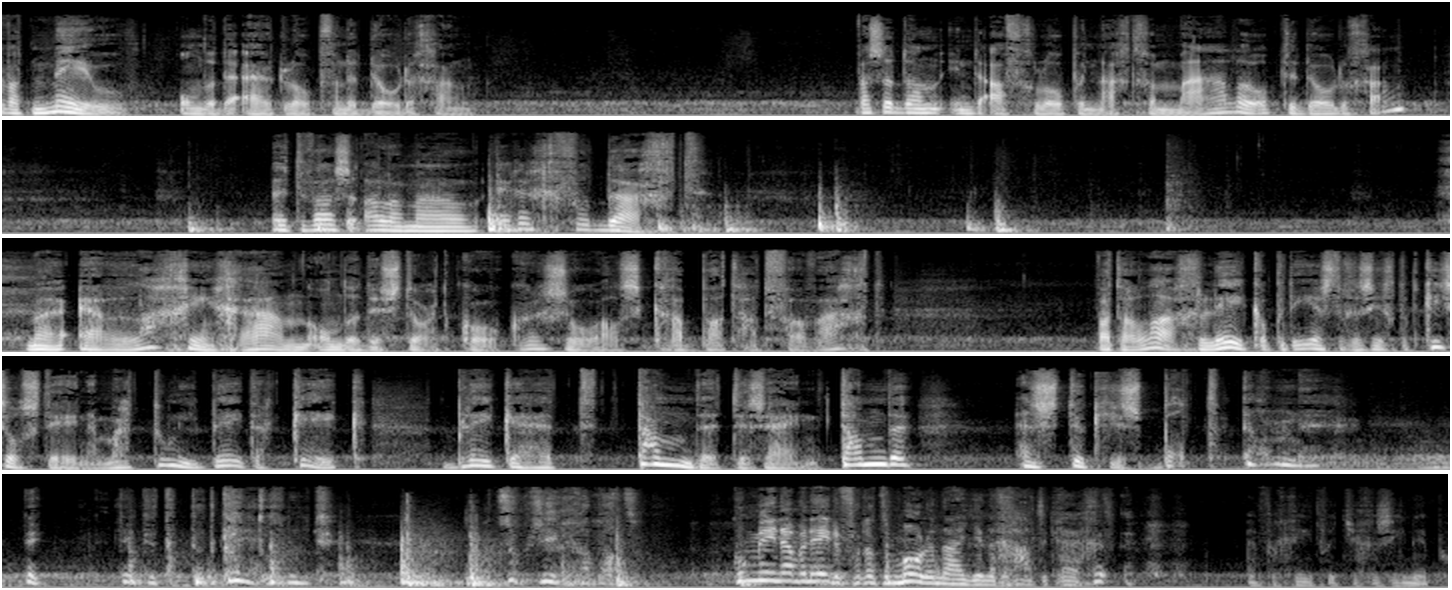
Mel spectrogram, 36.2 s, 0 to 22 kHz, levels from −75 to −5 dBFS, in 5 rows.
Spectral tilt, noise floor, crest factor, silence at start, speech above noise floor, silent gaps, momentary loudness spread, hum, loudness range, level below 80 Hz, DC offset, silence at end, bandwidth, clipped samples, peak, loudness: -5 dB/octave; -42 dBFS; 18 dB; 0 s; 26 dB; none; 19 LU; none; 5 LU; -38 dBFS; 2%; 0 s; 13.5 kHz; under 0.1%; 0 dBFS; -17 LUFS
